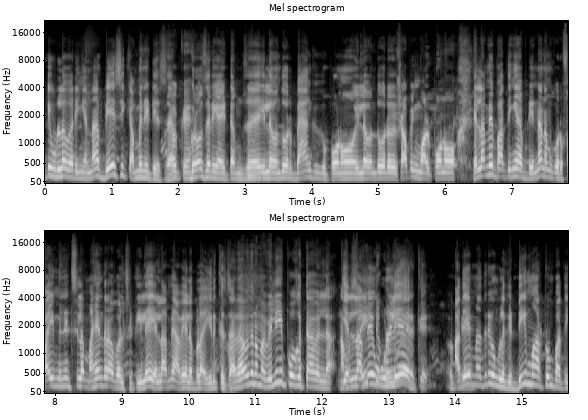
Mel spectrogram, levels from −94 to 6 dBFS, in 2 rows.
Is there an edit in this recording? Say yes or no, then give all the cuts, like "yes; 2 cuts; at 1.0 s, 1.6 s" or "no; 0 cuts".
no; 0 cuts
